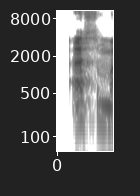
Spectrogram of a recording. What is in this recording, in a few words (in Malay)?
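"asma", Malay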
